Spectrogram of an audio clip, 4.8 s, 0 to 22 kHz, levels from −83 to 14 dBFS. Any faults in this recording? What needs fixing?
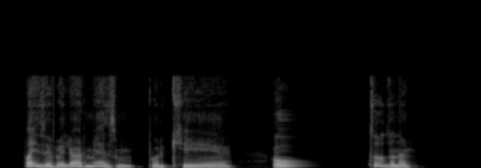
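A long network dropout runs from 2.81 s to 3.70 s. The speech stops and the receiver stretches the last sound into a fading buzz or hiss. After roughly a third of a second this decays into about 0.51 s of near-silence. About 0.88 s of speech is lost outright, and the audio resumes further on with no attempt to recover it. The likely cause is a burst of lost or badly delayed packets that exceeded what the jitter buffer and concealment could bridge. To prevent it, use a more stable network path and add forward error correction or retransmission with enough buffer headroom to ride out bursts of this length.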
